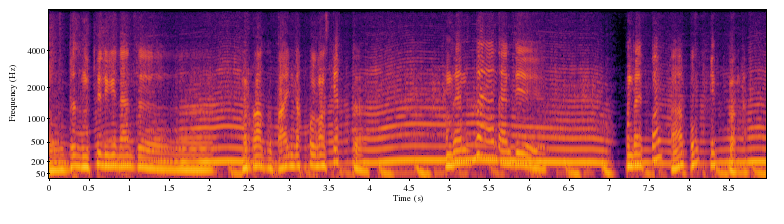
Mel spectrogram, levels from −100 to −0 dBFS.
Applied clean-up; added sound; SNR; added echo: neural mask model RNNoise.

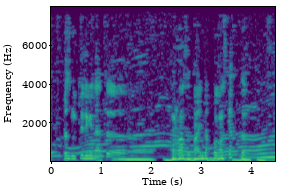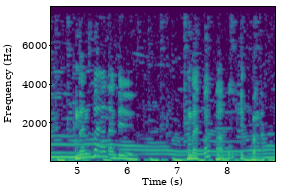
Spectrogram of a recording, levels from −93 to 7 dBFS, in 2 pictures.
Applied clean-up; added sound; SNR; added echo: classical method Wiener filter.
